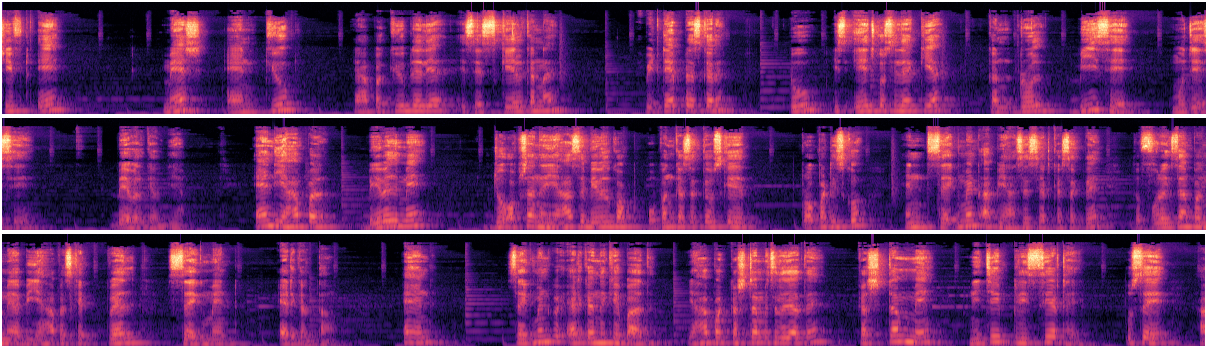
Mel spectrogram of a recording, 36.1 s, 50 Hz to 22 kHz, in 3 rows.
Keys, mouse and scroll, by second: 0.1 shift+a, 3.6-4.3 drag, 4.7 s, 6.5 Tab, 7.6 2, 8.2 click, 10.1 ctrl+b, 16.8 click, 18.0 click, 21.4-24.6 drag, 31.0 click, 34.3-36.1 drag.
